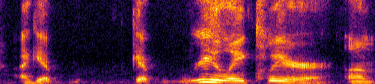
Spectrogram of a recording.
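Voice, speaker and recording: A woman's somewhat breathy voice with a dark, mellow tone and lively intonation. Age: 70s. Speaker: hypnotherapist. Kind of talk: interview.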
